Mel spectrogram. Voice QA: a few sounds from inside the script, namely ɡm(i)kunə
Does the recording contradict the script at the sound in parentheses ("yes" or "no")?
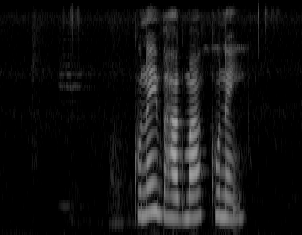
yes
